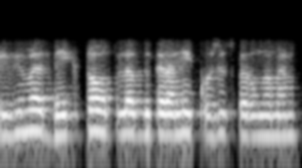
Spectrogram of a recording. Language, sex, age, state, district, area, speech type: Hindi, male, 18-30, Madhya Pradesh, Bhopal, rural, conversation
